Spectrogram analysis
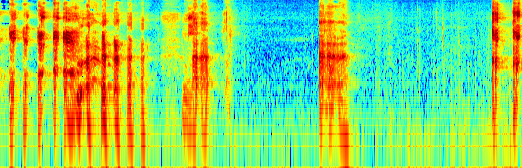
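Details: Rapid run of harsh throat-clearing grunts and coughs, then two more bursts after short pauses, from a male; repeated throat clearing.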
